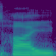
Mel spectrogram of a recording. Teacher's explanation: High derken a ve ı'ya giden bir ay şeklinde bir birleşim var. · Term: diftong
